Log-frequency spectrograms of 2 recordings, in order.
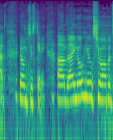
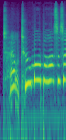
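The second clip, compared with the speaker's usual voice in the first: surprised; 14 semitones higher, slower than usual. Real, not acted. Surprised by quest list.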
